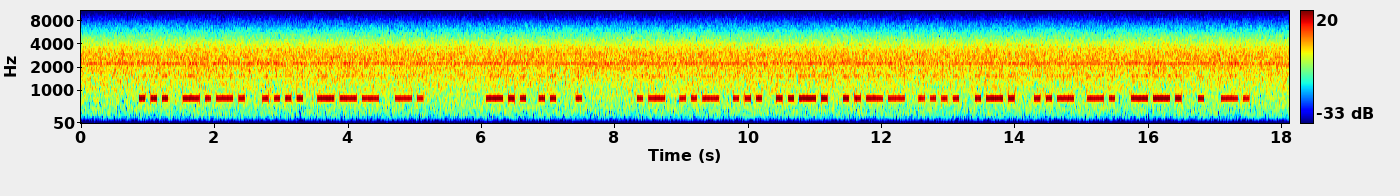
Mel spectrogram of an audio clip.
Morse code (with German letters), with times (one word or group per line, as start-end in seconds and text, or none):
0.9-5.1 SCHON
6.1-7.5 DIE
8.3-17.5 AUSFÜHRUNGEN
